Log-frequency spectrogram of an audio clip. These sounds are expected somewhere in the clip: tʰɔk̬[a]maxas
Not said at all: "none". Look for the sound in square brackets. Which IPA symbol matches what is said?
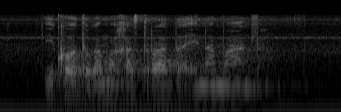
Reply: a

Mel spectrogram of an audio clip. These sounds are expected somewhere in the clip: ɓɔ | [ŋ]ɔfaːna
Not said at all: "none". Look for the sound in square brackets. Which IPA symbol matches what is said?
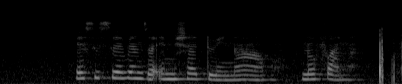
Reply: n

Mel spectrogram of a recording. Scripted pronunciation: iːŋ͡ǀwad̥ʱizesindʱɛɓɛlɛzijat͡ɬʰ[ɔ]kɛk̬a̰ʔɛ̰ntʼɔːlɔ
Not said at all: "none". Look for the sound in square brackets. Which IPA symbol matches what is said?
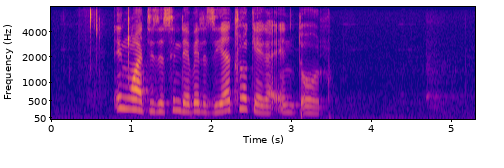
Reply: ɔ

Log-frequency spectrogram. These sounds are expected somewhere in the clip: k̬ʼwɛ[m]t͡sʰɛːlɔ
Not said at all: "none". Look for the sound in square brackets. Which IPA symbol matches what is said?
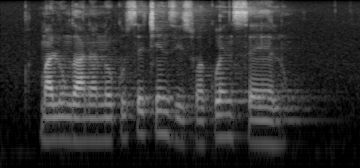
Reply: n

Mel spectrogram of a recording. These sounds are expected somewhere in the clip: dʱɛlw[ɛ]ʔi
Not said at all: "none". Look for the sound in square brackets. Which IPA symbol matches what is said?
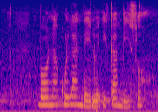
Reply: ɛ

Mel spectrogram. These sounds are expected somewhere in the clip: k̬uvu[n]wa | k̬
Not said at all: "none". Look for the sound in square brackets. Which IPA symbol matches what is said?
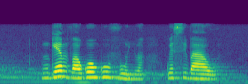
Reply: ɲ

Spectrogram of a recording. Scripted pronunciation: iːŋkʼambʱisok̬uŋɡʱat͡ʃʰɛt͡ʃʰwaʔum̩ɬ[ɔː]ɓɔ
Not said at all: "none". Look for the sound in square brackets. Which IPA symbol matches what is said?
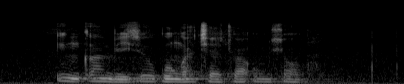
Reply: ɔː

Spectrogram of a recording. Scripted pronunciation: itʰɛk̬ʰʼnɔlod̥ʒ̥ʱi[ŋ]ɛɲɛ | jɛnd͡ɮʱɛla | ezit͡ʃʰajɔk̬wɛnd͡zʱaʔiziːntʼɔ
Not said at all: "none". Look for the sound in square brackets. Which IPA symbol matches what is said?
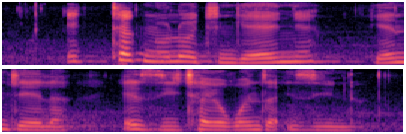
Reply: ŋ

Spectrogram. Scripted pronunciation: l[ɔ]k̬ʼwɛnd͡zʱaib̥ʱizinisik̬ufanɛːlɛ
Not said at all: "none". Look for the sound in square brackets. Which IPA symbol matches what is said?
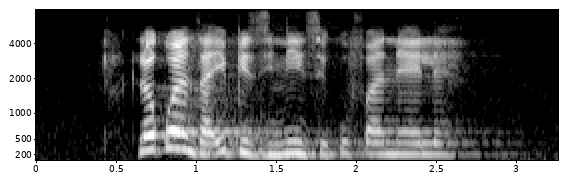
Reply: ɔ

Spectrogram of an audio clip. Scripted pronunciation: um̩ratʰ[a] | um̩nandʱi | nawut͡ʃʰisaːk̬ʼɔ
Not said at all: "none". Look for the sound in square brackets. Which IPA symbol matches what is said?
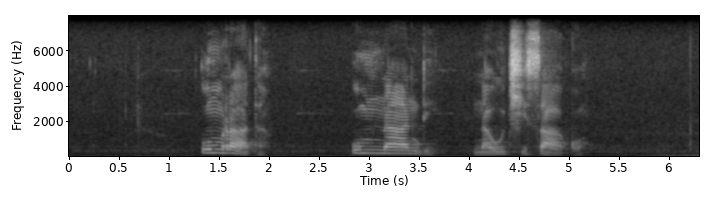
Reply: a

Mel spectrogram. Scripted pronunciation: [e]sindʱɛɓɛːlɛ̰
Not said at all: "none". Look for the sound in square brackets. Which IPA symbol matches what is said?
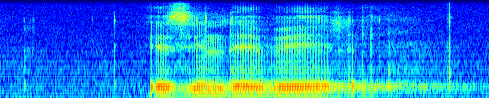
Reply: e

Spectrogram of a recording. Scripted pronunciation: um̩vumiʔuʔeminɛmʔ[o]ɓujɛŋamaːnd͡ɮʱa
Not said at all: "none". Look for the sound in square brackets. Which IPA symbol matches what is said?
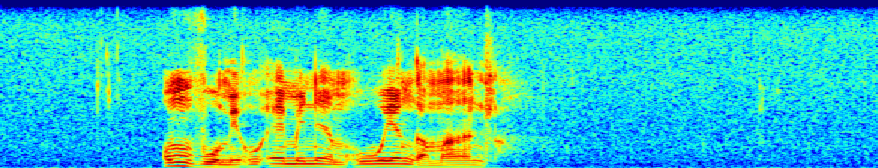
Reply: u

